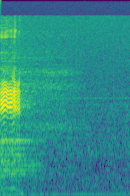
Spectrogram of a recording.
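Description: Hearthstone Polymorph spell turning a minion into a sheep: a short, bright magical chime with a quick bleat-like tone that fades fast into quiet hum.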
